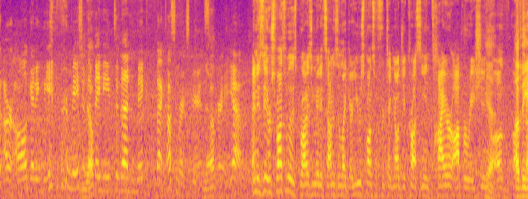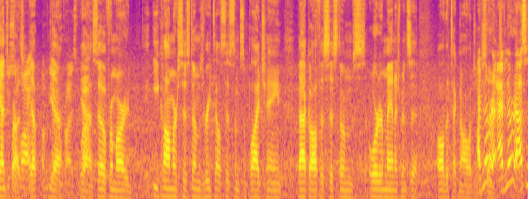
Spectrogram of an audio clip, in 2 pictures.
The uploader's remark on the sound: Live From NRF 2024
